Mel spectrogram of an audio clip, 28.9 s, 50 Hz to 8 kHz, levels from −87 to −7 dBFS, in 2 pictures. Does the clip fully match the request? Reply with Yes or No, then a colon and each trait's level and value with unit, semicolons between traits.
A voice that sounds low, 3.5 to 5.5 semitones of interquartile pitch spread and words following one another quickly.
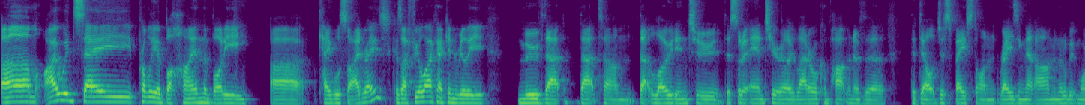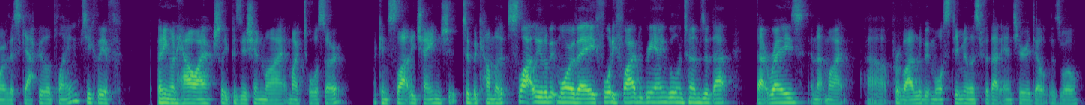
No: low, 110 Hz; average, 3.0 semitones; fast, 215 wpm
